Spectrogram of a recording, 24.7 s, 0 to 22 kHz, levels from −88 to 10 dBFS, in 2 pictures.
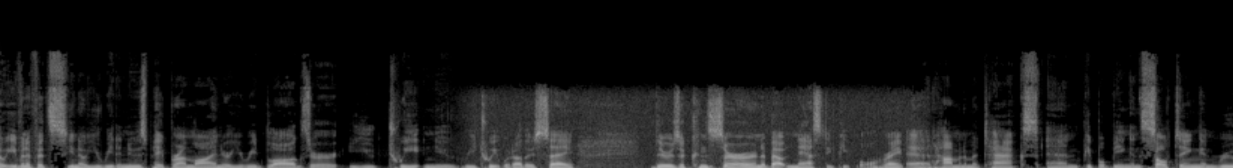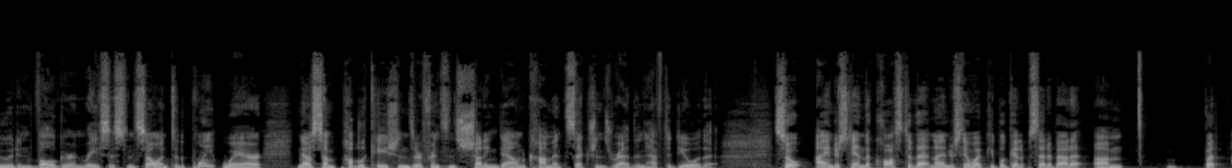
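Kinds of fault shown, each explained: Digital radio blending to analogue: digital reception drops, so a 257 ms cross-fade to FM brings hiss about 25 dB below the signal and a level shift of about 2 dB.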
